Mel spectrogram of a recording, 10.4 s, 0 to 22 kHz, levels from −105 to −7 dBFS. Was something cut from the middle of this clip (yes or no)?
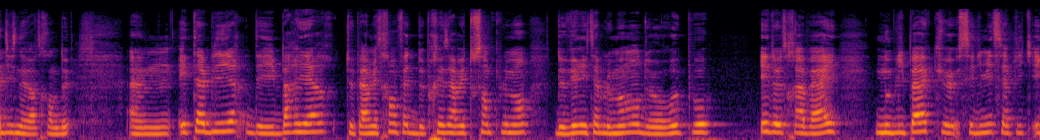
no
